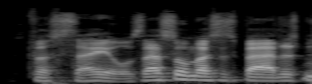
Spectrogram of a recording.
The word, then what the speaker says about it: Versailles: Kentucky is the weirdest state for that I know of, because there is Baghdad, Kentucky, there is Lebanon, Kentucky, there is, this is their pronunciation, Versailles, Kentucky.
